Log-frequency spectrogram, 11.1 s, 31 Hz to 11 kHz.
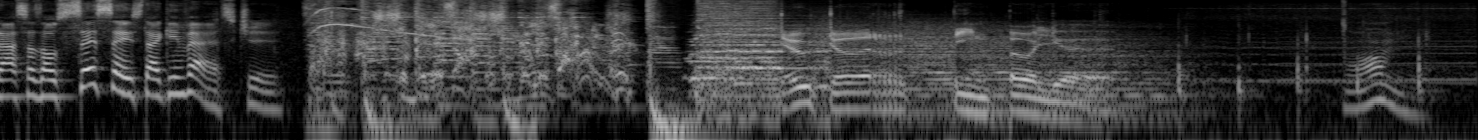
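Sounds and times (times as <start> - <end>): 
speech: 0.0 - 8.5, 10.2 - 10.8
drone buzzing overhead: 5.3 - 11.0.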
